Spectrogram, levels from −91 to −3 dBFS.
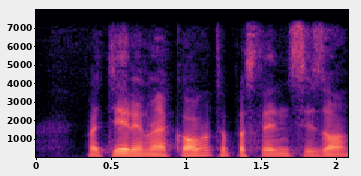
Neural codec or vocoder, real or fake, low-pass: codec, 16 kHz, 1.1 kbps, Voila-Tokenizer; fake; 7.2 kHz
